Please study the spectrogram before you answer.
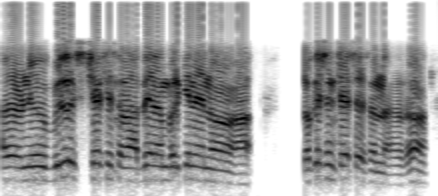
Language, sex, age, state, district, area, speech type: Telugu, female, 60+, Andhra Pradesh, Chittoor, rural, conversation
